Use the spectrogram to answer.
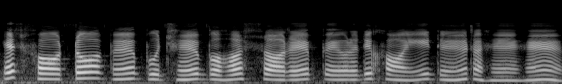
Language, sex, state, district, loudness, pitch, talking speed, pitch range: Hindi, female, Madhya Pradesh, Katni, -17 LUFS, 230 Hz, 115 wpm, 215-245 Hz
